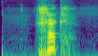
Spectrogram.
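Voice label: "gek", Dutch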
